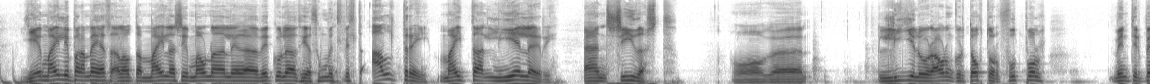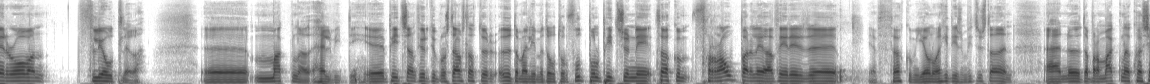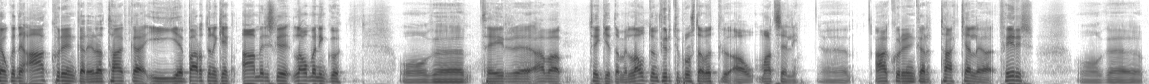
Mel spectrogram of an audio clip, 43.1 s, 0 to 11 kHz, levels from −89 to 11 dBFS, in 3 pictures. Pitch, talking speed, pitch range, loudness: 125 Hz, 130 wpm, 100-140 Hz, -18 LUFS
